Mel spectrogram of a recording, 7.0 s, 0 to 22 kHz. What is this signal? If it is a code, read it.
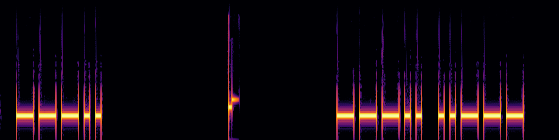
Morse code, heard as a keyed tone, about 17 wpm, spaced as for 3 wpm, 700 Hz. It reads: 88 2
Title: Numbers - 2-Digit 17wpm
